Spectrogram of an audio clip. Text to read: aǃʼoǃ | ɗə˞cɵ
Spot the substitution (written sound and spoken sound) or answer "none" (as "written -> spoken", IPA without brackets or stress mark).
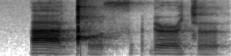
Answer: ǃ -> θ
